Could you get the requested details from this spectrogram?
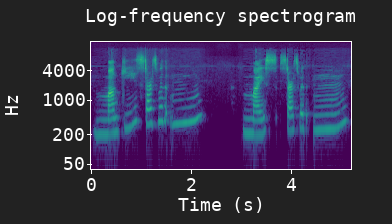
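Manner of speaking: slow, clearly spoken; slow teaching. Shown as a demonstration. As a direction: spell it out for little learners. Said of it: "start with the mm sound".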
